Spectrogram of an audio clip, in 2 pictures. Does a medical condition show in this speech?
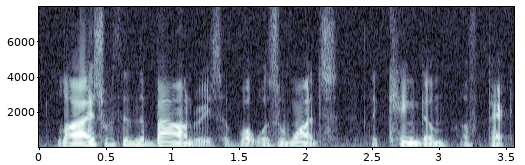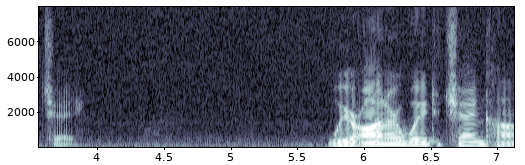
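No.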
